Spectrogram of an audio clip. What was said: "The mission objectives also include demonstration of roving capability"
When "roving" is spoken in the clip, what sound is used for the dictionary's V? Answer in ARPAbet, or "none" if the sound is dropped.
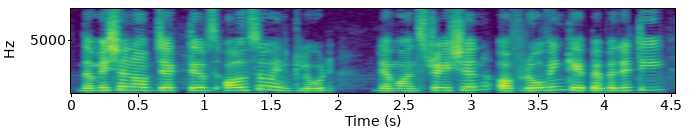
V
